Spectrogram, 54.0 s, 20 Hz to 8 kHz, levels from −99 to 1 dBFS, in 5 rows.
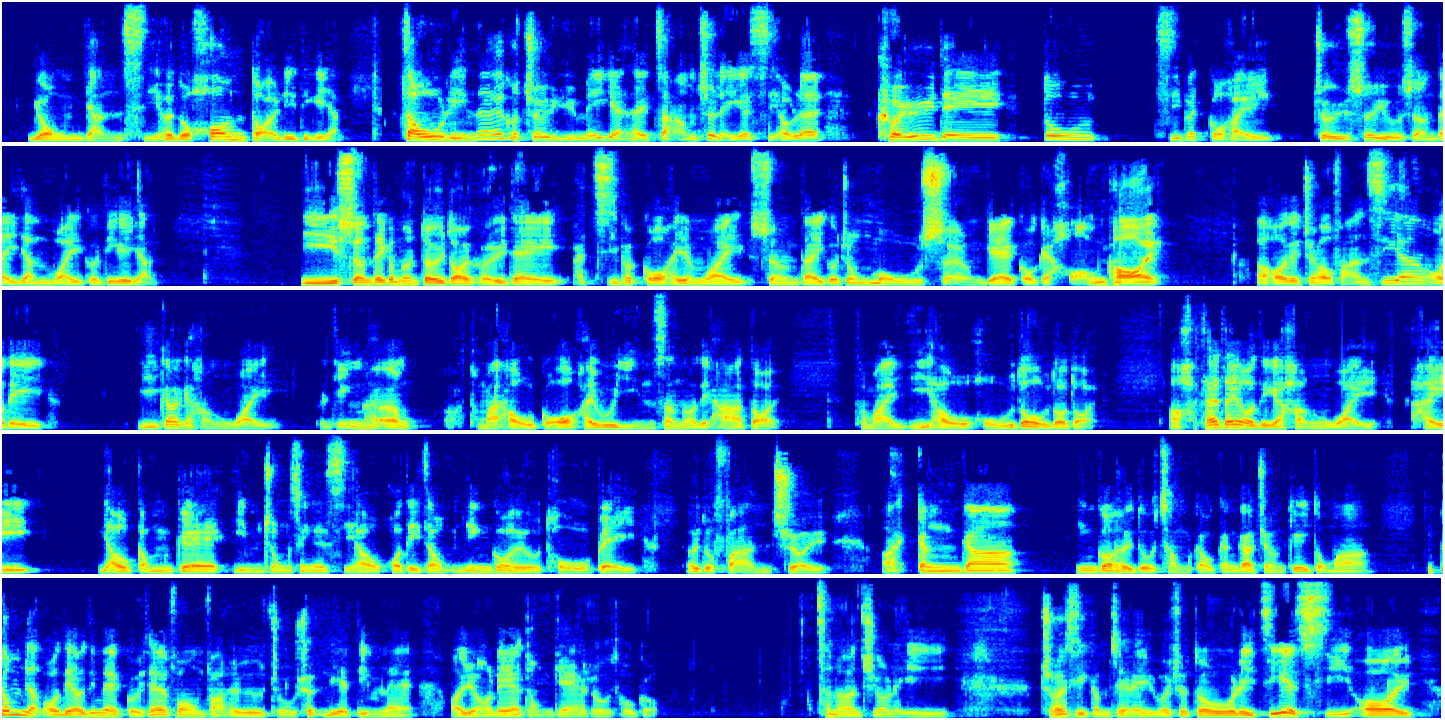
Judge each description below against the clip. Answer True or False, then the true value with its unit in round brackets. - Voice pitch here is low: True (105 Hz)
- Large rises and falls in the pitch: True (6.2 semitones)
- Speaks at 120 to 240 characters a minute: True (235 characters per minute)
